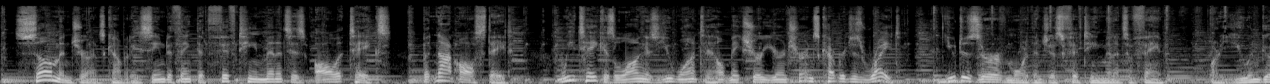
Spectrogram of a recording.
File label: English American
